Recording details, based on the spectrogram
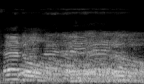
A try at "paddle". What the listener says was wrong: Open up for paddle.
